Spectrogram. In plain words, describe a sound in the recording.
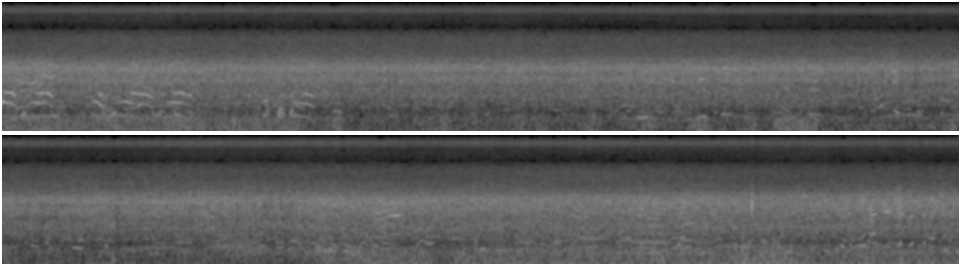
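A waterfall roars steadily close by.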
